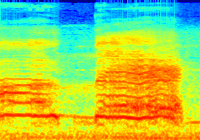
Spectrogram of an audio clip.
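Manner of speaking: very high, thin bird squeal; bird-like whistle. Shown as a demonstration. Teacher has pupils copy a bird, whistled squeal. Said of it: "whistle it like a bird".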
